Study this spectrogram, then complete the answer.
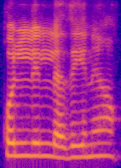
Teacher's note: قل قاف کو موٹا پڑھنا ہے، قاف کے پیش کو لام تشدید سے ملانا ہے، درمیان میں لام ساکن لام مشدد میں مدغم ہو جائے گا۔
